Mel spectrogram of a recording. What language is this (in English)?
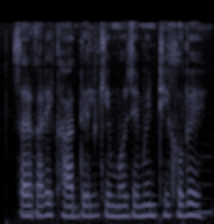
Magahi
